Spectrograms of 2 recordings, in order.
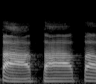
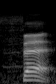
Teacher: Bukan pa bunyi dia. Sebab dalam bunyi al-Quran tidak ada dibunyikan pa tetapi sebaliknya dia dibaca dengan bunyi fa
